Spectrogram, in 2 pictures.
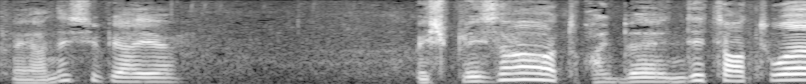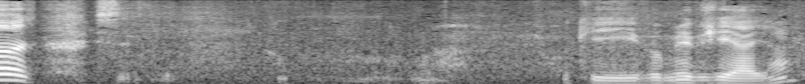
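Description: A nervous French customs officer pleads and jokes in a slightly high, very lively voice that climbs into yelps when cornered. Faint outdoor noise sits under this film scene. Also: male voice, unhurried, long pauses. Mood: pleading. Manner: placating, wheedling, jokey. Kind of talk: film dialogue.

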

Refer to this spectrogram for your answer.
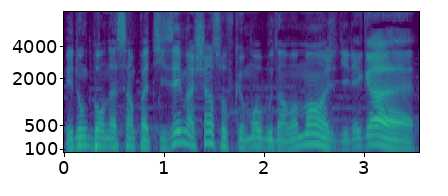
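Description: Lively male storyteller, slangy and chatty, faint music bed. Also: mid-range voice, quick pace. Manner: animated, slangy, acts out people he met. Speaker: podcast host telling a road trip. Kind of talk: casual storytelling chat.

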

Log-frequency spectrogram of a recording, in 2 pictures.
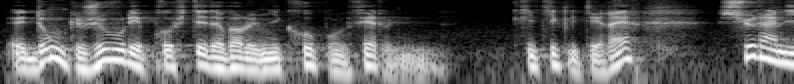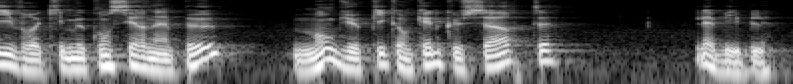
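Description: A man's voice: low-pitched, very animated, normal speed. An actor playing God as a chatty, casual male deity in an audio fiction, talking offhandedly with fillers.

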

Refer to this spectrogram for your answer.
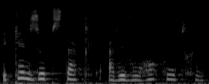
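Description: A woman's voice: a little high, moderate pace, warm tone. A woman interviewer asking formal, prepared questions and reading out a quote.

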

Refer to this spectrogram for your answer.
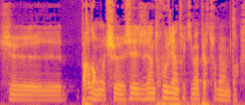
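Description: A man's voice: on the low side, steady tone, fairly quick. A young adult man, co-hosting a casual gaming podcast, rambling with restarts and joking asides. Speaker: podcast co-host presenting the news.

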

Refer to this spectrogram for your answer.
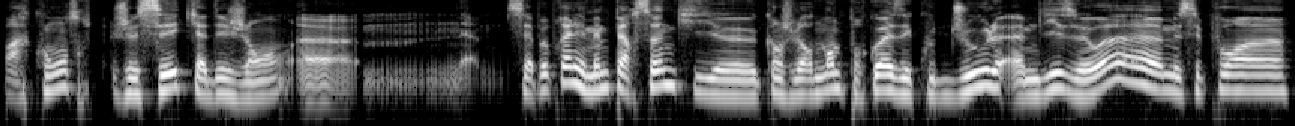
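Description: A man talks through a film review in a loose, conversational way, often stopping, restarting and filling pauses. His voice sits at an ordinary middle pitch for a man. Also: lively intonation, a little mellow. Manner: chatty, hesitant, many restarts and fillers. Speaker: film critic. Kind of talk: casual round-table film review.

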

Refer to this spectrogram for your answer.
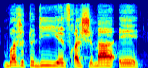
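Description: A man voicing a bunch of cheeky young goat kids in a comic storybook reading, loud and mocking. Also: high voice, fairly even intonation, unhurried, pitched above the performer's own voice. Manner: cheeky, shouting, slangy.

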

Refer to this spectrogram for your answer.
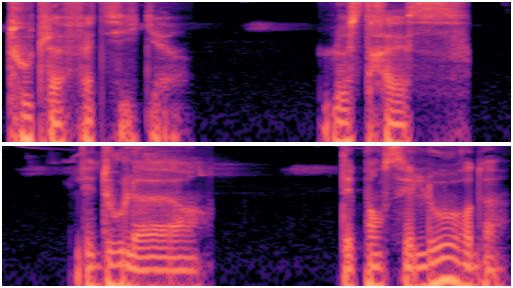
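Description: A man guiding a sleep hypnosis session, speaking in a slow, soothing, hushed way. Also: low-pitched, steady tone, slightly rough, no room sound.

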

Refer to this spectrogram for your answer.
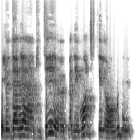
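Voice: mid-range voice, a little fast, echoey room. An interview host giving brief, friendly prompts and questions in a casual podcast chat.

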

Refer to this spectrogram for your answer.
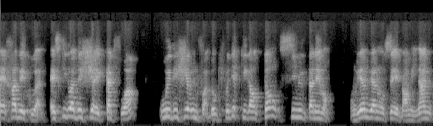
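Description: Guy teaching talmud, high voice, talks fast and lively, kinda muffled recording. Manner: animated, rapid explanations mixing French with Hebrew and Aramaic readings. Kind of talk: Talmud study lesson. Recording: dull lo-fi recording.

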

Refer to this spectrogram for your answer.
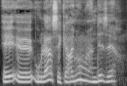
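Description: A man co-hosting a podcast in a relaxed, conversational way. His voice is somewhat high but mellow, and it sounds close and dry. He rambles and stumbles over repeated words as he goes. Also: normal speed, husky, dry recording. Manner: rambling, repeats words while searching for them. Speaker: podcast co-host. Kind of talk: casual chat.

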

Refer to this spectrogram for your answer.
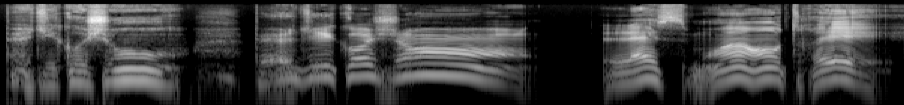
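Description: A sly big bad wolf from a storybook, as a woman reader puts him on, with a slow drawl and a low, hushed tone. The recording is close and dry. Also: sing-song, no echo, exaggerated voice. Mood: menacing. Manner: slow drawn-out coaxing delivery.

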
